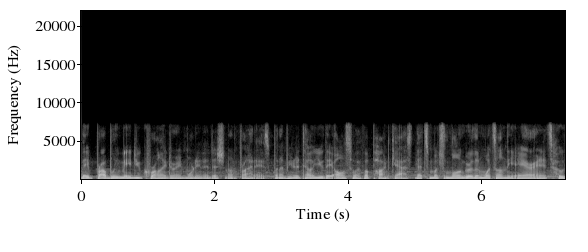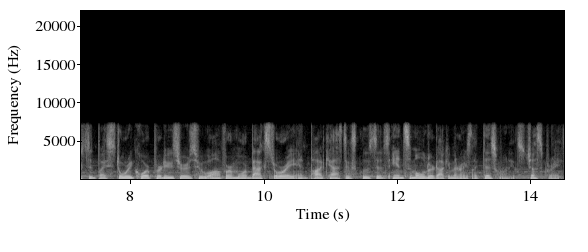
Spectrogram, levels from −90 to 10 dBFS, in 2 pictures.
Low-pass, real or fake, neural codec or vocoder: 7.2 kHz; real; none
